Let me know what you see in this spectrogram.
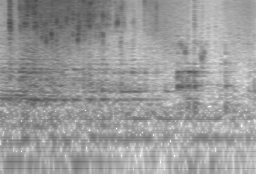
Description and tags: Squeezing a sponge in a sink.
